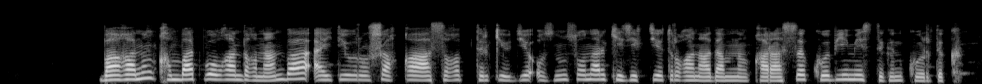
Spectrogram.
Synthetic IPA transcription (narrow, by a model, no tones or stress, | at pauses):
bɑʁɑnəɴqʰəmbɑt̪̚bo̞lˠʁɑnd̪əʁənɑnbɑʔæjt̪e̞wɾoʃɑqːɑːsəʁəp̚t̪ʰɪɾkʲe̞wd̪e̞ʔʊzənso̞nɑɾkʲʰe̞ze̞k̚t̪e̞t̪ʰʊɾʁɑnɑd̪ɑmnəɴqʰɑɾɑsəkʲʰɵp̬e̞me̞st̪ɪɡʲɪŋkʲʰɵɾd̪ɪkʲ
